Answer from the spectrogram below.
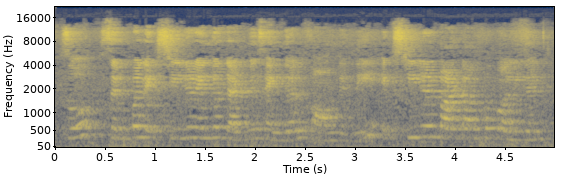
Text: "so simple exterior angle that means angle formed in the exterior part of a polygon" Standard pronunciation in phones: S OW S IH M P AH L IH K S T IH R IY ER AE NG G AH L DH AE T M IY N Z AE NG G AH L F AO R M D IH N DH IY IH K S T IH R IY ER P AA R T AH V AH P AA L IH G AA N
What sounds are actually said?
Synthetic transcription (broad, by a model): S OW S IH M P AH L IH K S T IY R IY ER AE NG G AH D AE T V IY Z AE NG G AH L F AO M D IH N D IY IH K S T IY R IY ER P AA R T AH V AH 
